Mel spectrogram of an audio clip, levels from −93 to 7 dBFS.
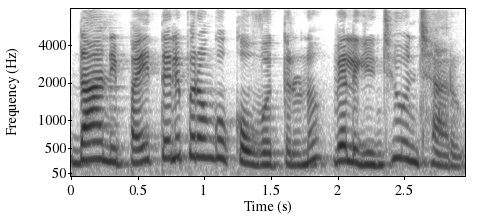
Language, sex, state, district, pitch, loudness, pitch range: Telugu, female, Andhra Pradesh, Guntur, 260 Hz, -17 LUFS, 215-310 Hz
